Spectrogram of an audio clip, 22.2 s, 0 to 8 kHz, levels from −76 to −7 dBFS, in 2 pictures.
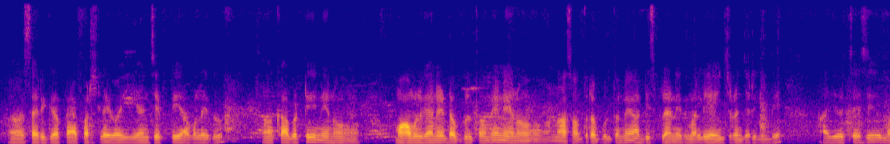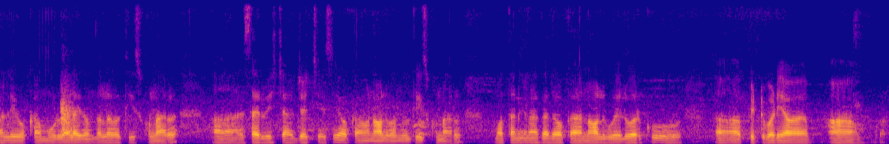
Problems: background sounds at intervals, background conversations at intervals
